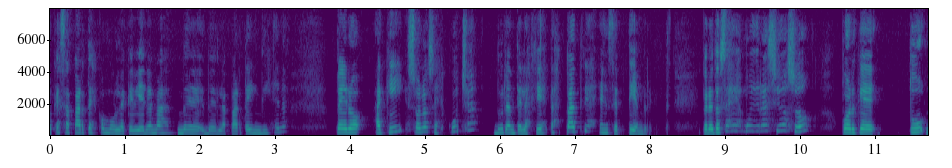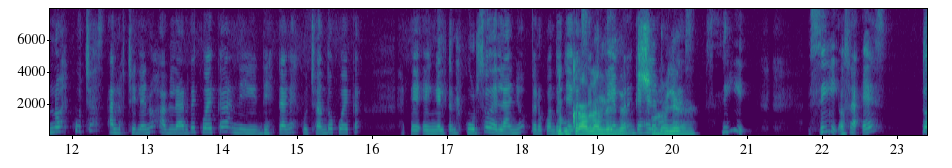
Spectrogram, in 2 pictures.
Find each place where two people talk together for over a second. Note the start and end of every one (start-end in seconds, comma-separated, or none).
18.4-20.3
